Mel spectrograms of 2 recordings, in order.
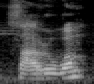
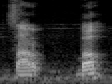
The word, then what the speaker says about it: സർവ്വം: അതിരോഹതി പുരുഷ ഏവേദം സർവ്വം ഋക്കിലെ ഉച്ചാരണത്തിന് സർവ്വം എന്നല്ല ഒരു ബകാര ഛായ ബ എന്ന നല്ല അക്ഷരം അത് പക്ഷേ സർബം അപ്പൊ ചുണ്ട് കടിക്കുക അങ്ങനെയാണ്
